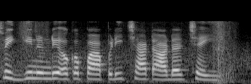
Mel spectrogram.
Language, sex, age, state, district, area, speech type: Telugu, female, 30-45, Andhra Pradesh, Srikakulam, urban, read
